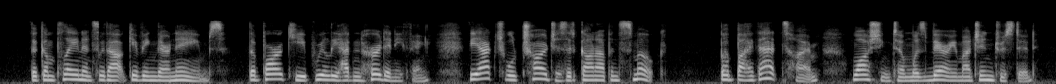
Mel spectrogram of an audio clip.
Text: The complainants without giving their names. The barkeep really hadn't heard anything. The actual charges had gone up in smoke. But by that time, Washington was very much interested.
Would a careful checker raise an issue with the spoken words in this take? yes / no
no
